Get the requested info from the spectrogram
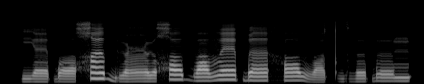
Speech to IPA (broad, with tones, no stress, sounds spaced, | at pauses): j ɛ˩ ɓ ɔ˩ χ ɜ˥ b ʉ˩ ʕ ʉ˩ χ ɔ˥ b ɒ˧ β ɛ˥ ɓ ɜ˧ h ɔ˧ β ɒ˩ t ɡʱ ɵ˧ ɓ ɵ˥ m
